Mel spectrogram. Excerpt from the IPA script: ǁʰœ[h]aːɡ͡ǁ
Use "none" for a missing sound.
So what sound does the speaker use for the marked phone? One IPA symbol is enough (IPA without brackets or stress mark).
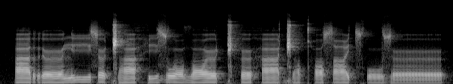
h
